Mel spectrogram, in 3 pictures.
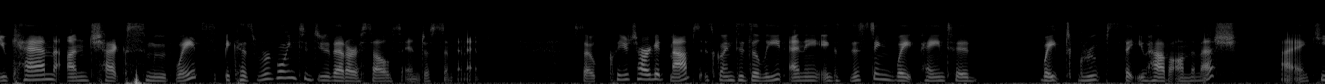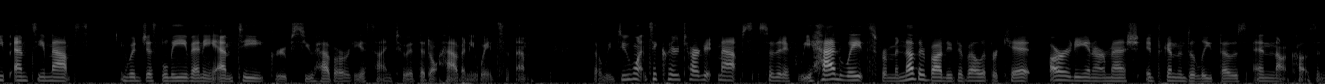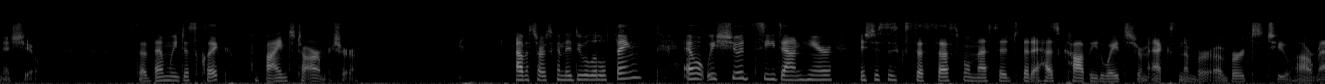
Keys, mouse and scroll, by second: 1.9 click, 28.9 click.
